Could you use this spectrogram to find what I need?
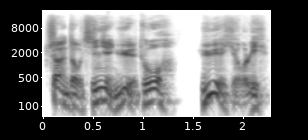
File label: levelup zh-hant; Cookie Run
